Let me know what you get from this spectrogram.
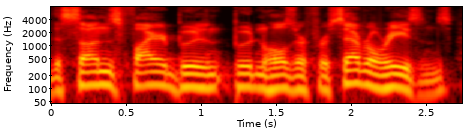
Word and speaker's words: Budenholzer: Mike Budenholzer.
